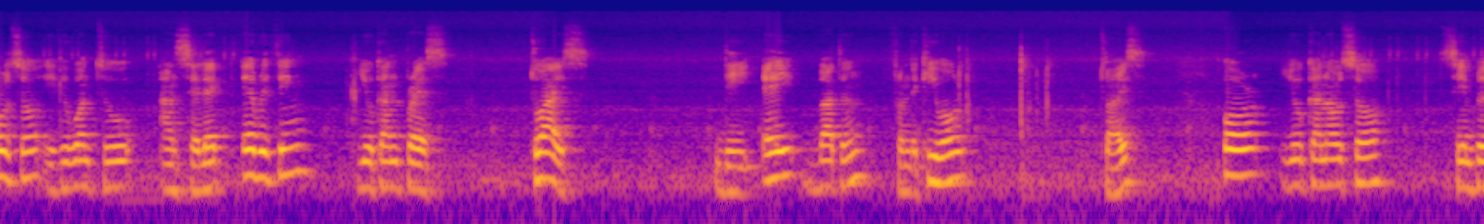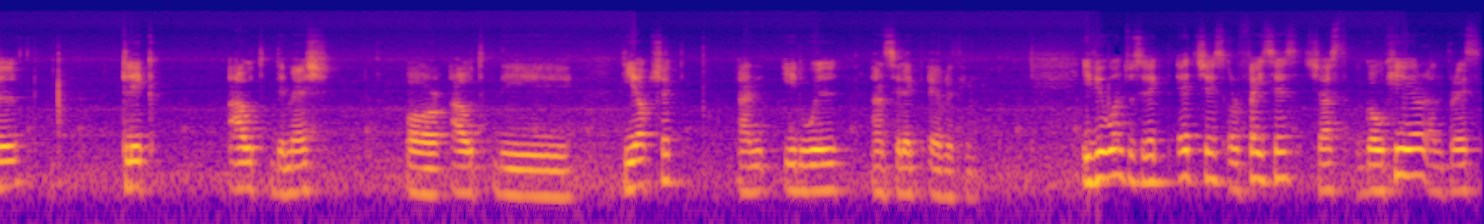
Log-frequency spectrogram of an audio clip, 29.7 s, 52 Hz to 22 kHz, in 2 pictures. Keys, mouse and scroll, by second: 0.0 shift+click, 0.4 shift+click, 0.7 shift+click, 1.1 shift+click, 1.4 shift+click, 1.9 shift+click, 2.2 shift+click, 2.7 shift+click, 9.6 a, 10.2 a, 10.4 a, 13.2 click, 13.6 shift+click, 13.8 shift+click, 14.1 shift+click, 14.7 shift+click, 15.0 shift+click, 21.3 click.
